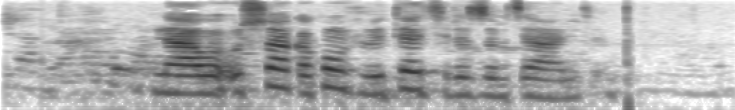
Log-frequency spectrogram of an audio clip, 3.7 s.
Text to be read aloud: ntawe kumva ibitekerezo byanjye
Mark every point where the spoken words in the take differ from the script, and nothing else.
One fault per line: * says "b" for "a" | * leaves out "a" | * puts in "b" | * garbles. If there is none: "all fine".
* puts in "ushaka"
